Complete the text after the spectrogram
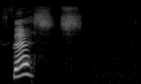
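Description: A young child speaks brightly, close up.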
